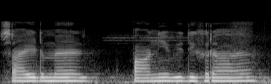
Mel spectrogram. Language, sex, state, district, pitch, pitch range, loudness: Hindi, male, Jharkhand, Deoghar, 160 Hz, 155-165 Hz, -16 LUFS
